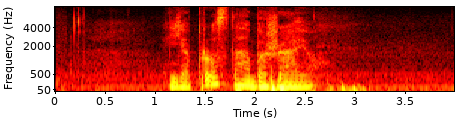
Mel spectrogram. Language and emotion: Russian, neutral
